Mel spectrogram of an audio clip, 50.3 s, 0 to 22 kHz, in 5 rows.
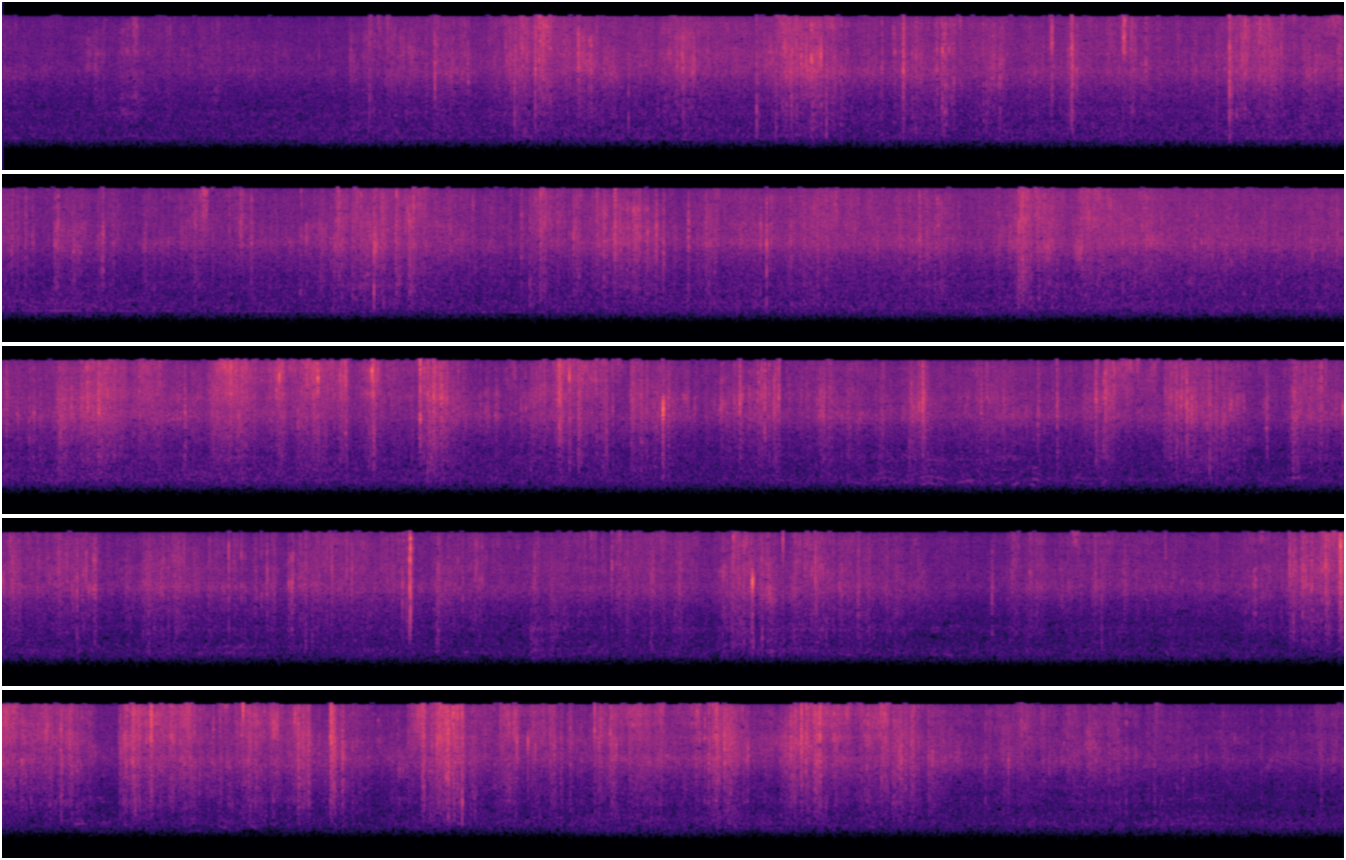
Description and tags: outdoors ambient windy wind leaves rustle 2
ambient, leaves, outdoors, rustle, wind, windy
